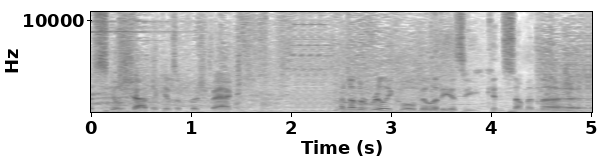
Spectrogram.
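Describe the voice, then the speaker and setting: Music plays in the background as a man speaks at a very fast pace in an enthusiastic tone. His pitch is medium, with ordinary variation. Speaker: esports shoutcaster. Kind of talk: live game play-by-play commentary. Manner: casual, enthusiastic.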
